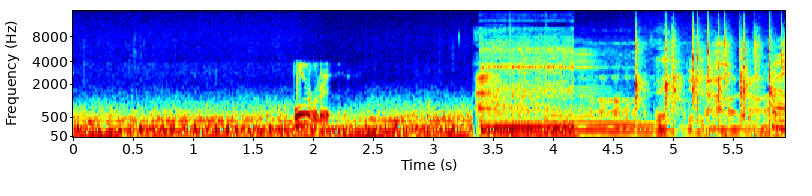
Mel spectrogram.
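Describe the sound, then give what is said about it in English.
A short burst of hand clapping breaks out over a noisy background, a quick run of sharp claps lasting a couple of seconds, with voices murmuring underneath. “Don't clap for that.”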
